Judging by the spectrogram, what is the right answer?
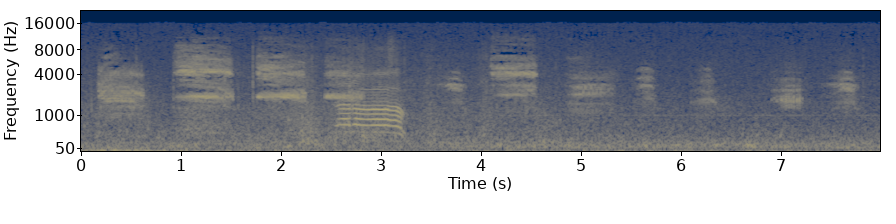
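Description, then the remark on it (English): A bird calls loudly and repeatedly, harsh cawing squawks in a steady series that fades and weakens toward the end, with no talking. “She had enough energy to tell the bird to shut up, but she can't, like, get adrenaline here and say hello.”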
